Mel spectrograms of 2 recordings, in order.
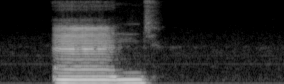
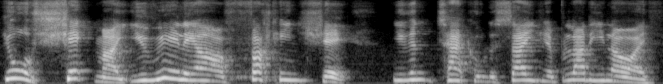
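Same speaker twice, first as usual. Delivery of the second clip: angry rant; 6 semitones higher than usual. Real, not acted.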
